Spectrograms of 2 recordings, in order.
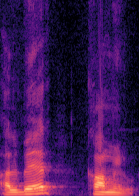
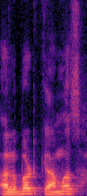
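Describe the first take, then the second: First: The final t and s are silent. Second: The final t and s are sounded. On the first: The speaker calls it right. "Correct उच्चार" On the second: The speaker calls it wrong. "याचा उच्चार हा अल्बर्ट कॅमस हा नसून"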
